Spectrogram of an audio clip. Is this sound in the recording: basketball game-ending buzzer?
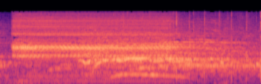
yes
